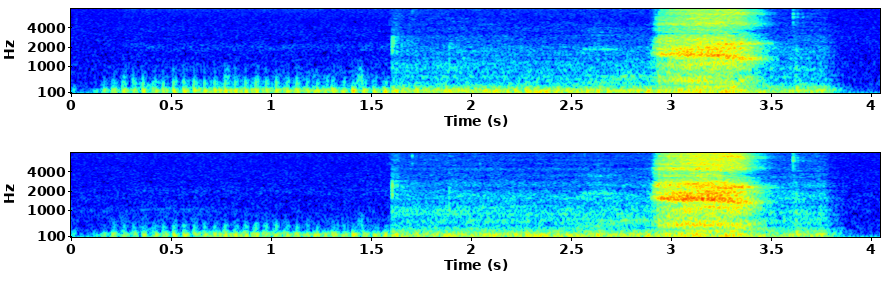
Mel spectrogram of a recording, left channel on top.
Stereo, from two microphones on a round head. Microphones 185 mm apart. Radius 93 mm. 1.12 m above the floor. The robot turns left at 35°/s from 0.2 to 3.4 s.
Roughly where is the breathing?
Right.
